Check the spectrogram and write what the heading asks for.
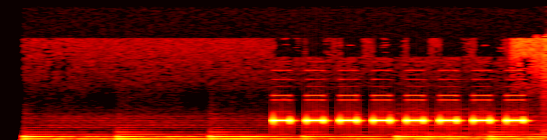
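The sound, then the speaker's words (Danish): A pager beeps at night: a quick run of about ten high-pitched electronic chirps kicks in halfway through, over a steady pulsing electronic drone, loud, with no talking. “Personsøgerens bippen vækker ham af nattens søvn.”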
